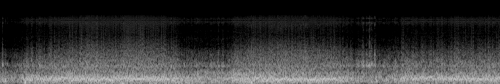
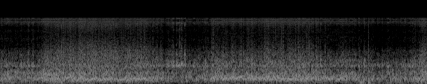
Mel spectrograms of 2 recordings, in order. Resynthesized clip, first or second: second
